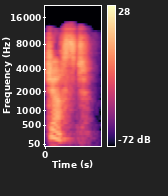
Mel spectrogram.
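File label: "just", British English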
